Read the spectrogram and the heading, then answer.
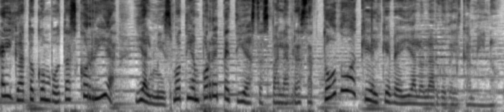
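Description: A woman narrating a children's fairy tale in an expressive, dramatic storytelling manner. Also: mid-range voice, a little fast, music in the background.

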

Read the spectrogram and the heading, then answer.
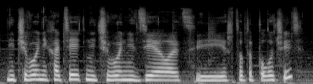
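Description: Young woman interviewer, measured questions. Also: medium pitch, level tone, mellow. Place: exhibition hall indoors. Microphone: lapel.

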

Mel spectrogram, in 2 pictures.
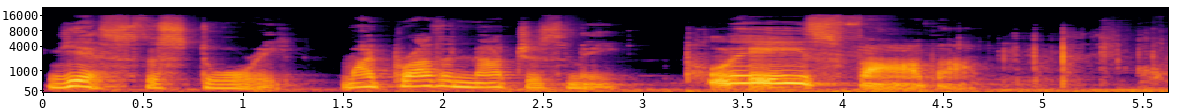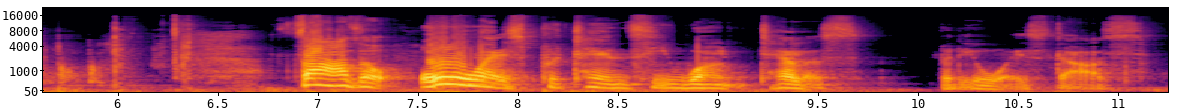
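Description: Expressive husky older woman storyteller. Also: lowish voice, takes it slowly. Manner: expressive, dramatic storyteller, breathy at times. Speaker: author reading her picture book. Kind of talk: storybook reading with commentary. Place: indoor studio set, seated in armchair.

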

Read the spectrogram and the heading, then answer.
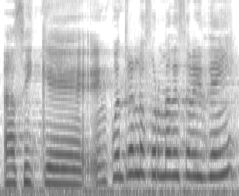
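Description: A woman's voice: extremely high pitch, expressive, a little fast, a little mellow, a little hiss or hum. A woman voicing a spirited, streetwise young weapons fan in a Latin American Spanish game dub. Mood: teasing concern.

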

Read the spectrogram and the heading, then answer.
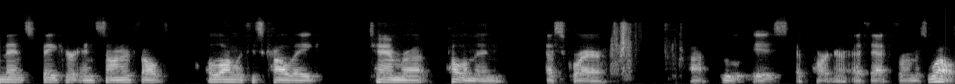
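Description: A middle-aged American man chairing a hearing over a video call, haltingly reading formal introductions from notes. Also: fairly low pitch, dull audio. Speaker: committee chair opening a hearing. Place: indoor office, on a video call.

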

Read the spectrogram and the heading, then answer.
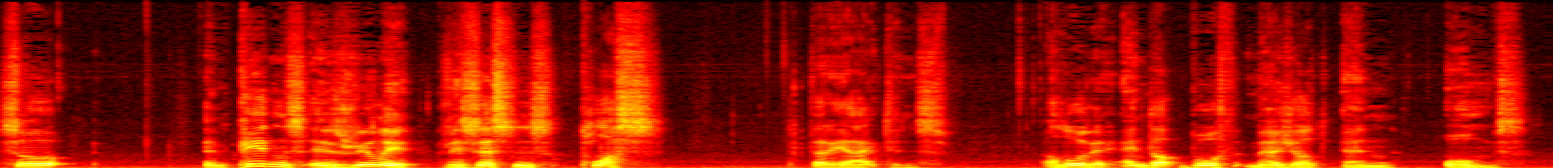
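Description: A man in his seventies giving an explanatory technical lesson in a deliberate, halting way, with pauses between phrases and a husky voice. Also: medium pitch, dark tone. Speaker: presenter of an instructional video.

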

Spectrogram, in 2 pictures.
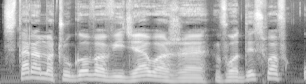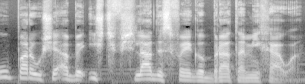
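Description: A man's voice: medium pitch, very animated, normal speed. A man narrating a scripted true-crime podcast as its host. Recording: music under the voice. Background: background music.

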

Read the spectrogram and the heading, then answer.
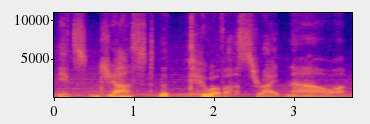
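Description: A man playing a menacing, mocking villain in an audio drama, gravelly and taunting, slipping into whispers. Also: very deep voice, huge pitch swings, exaggerated voice. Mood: taunting menace. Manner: slow, taunting, theatrical. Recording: loud music under the voice.

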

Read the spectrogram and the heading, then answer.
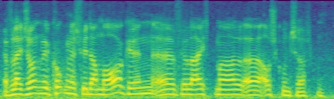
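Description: Gravelly, hesitant man in role-play chat. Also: on the high side, fairly even intonation, a little fast, darkish tone, slight background noise. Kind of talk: improvised in-character chat in a survival role-play.

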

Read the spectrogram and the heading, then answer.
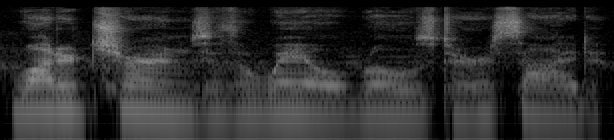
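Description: A man reads a children's picture book aloud in a mid-range voice. He gives key phrases expressive emphasis, as a schoolteacher does. Faint noise sits behind the indoor recording. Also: medium pitch, measured pace. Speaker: teacher reading aloud. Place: indoors, book filmed from above.

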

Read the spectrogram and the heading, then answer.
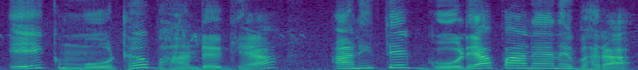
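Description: A man voicing a bold young magical fish prince in an animated fairy tale, urgent and instructing. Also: high-pitched, moderate pace, full character voice.

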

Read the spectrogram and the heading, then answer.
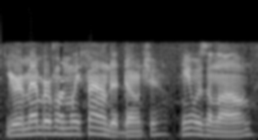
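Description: A teasing old Texas cowboy played by a male audiobook reader who loves to talk. His speech is folksy and pitched up from a low narrating voice, on a slightly muffled recording. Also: fast talker, clear, resonant tone, lightly acted. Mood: teasing, animated.

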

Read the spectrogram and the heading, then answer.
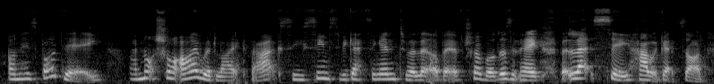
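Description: A young woman reads a children's story aloud in a high voice. Her pitch moves in big, lively swoops. She speaks like a primary teacher, stressing and lengthening key words so that young listeners can follow. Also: husky. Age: young adult. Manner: expressive, drawn-out emphasis on key words.

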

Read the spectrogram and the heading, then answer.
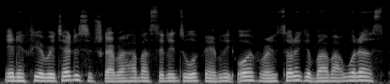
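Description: Woman host, stuffed-up nose, breathless rapid gossip chatter, warm low tone. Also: fairly even intonation, no echo, studio quality. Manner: chatty, fast, reads out posts. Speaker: YouTube host. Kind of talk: casual celebrity gossip commentary.

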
